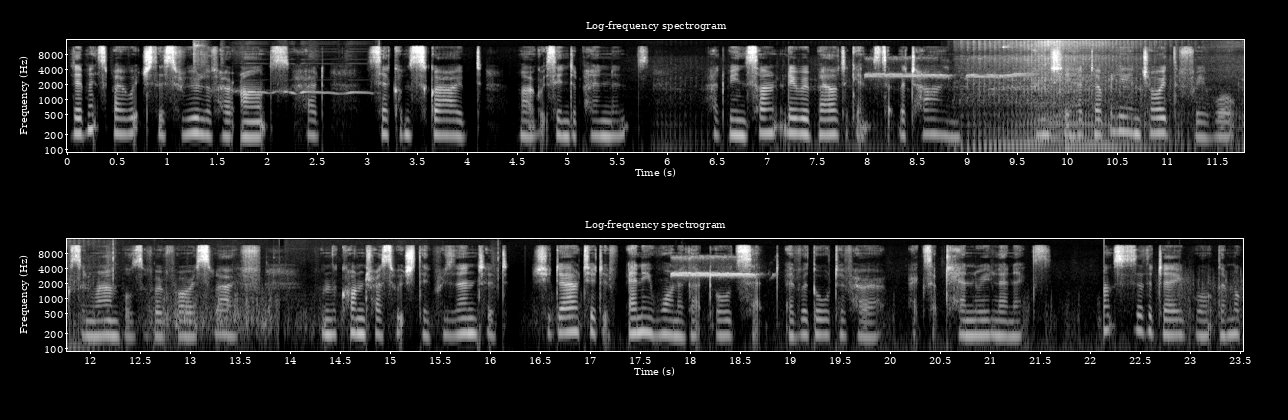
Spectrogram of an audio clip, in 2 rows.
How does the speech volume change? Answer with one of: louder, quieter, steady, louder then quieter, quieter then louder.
steady.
